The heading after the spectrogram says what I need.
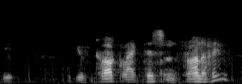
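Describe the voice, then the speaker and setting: A man's voice: medium pitch, lively intonation, normal speed, husky, no echo. Troubled 1940s radio-drama leading man. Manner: hesitant, earnest, agitated. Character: conflicted, guilt-ridden married man, anxious painter. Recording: dull vintage 1940s radio recording.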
